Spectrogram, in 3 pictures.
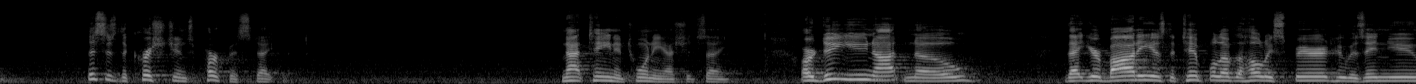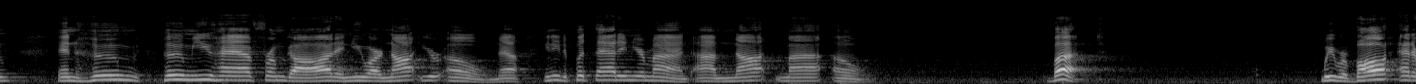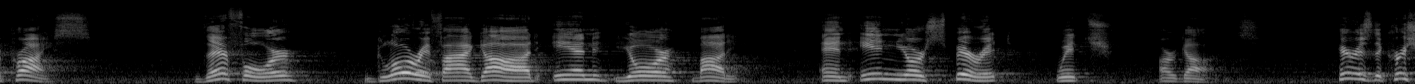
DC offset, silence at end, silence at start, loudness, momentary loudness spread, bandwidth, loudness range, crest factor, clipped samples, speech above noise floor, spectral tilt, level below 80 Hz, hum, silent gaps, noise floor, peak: under 0.1%; 0 s; 0 s; -28 LUFS; 16 LU; 14 kHz; 11 LU; 22 dB; under 0.1%; 32 dB; -5 dB/octave; -66 dBFS; none; none; -60 dBFS; -8 dBFS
